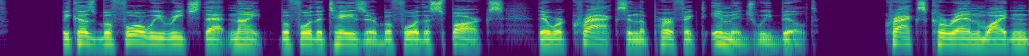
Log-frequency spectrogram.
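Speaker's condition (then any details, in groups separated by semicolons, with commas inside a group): No condition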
